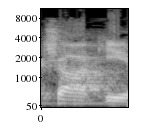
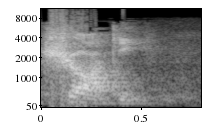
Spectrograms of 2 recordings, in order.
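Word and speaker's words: Chalke: Is that how it's pronounced? – That's how I say it. – I was under the impression it was chalk. – I believe it's chalk.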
